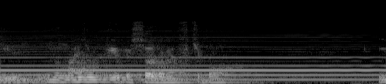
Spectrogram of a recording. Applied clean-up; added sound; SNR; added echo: none; Wind instrument, woodwind instrument; 3 dB; reverberation time 1.3 s.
